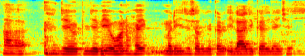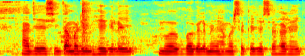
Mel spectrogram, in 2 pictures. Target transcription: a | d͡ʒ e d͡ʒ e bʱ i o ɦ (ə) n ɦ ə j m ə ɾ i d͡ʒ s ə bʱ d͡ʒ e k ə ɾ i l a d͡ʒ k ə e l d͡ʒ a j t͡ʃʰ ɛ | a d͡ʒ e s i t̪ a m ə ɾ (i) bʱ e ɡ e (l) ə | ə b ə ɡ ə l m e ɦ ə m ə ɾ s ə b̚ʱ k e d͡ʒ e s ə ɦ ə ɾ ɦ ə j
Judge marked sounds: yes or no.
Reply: yes, yes, yes

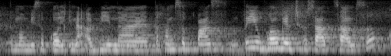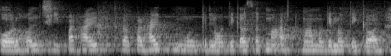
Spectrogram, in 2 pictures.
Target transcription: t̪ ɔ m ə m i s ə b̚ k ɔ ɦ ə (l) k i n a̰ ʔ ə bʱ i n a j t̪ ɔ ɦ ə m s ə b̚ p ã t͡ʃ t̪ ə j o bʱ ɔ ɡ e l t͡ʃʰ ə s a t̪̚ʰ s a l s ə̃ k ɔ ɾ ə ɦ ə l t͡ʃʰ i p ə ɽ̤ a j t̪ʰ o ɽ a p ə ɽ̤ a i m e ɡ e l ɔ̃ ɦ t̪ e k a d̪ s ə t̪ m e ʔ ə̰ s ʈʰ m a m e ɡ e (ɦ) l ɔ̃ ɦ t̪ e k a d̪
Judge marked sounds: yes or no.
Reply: yes, no

